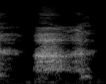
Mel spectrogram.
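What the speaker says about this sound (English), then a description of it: "I'm sorry for all the heavy breathing" A woman breathes heavily, a short exhale followed by a loud, close, drawn-out gasping breath that trails off into quiet.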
